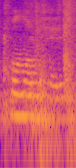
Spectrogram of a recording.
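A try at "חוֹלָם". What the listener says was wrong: cholam hay. It's actually cholam hay. Okay, yeah, it's more the ch sound. Cholam, it's the het. Cholam hay. It's a cholam hay.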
